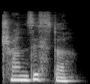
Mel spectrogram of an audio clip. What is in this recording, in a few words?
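"transistor", British English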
